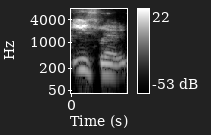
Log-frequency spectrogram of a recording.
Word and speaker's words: Easler: My brother used to come in the clubhouse, and everybody's calling, "Hey, Easy," because Mike Easler, Easy rhymes with easy.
